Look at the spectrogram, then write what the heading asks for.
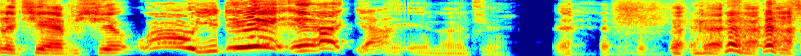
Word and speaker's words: NIT: NIT. That's how you say it. Yeah. Oh, I won a championship. Oh, you did? NIT.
